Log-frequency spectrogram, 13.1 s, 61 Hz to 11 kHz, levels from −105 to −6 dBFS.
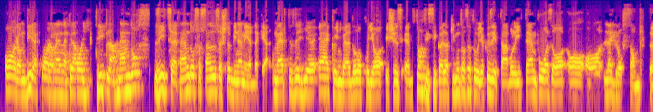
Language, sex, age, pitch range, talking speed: Hungarian, male, 20-39, 125-145 Hz, 175 wpm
